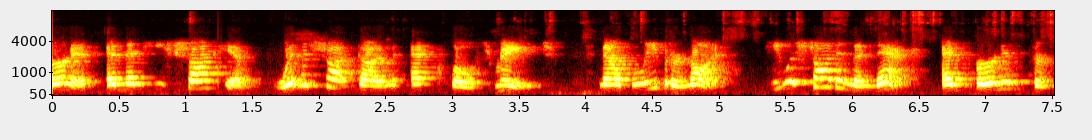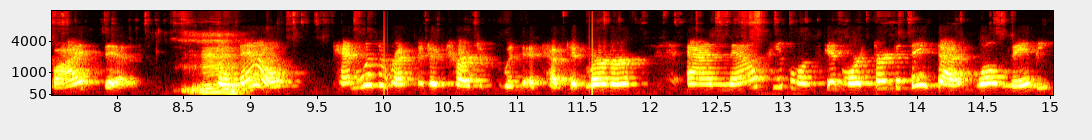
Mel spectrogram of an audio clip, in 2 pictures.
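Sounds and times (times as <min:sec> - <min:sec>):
person talking over telephone: 0:08.5 - 0:11.8.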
